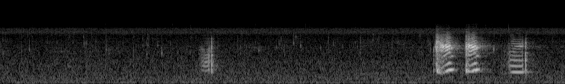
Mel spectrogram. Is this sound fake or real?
fake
